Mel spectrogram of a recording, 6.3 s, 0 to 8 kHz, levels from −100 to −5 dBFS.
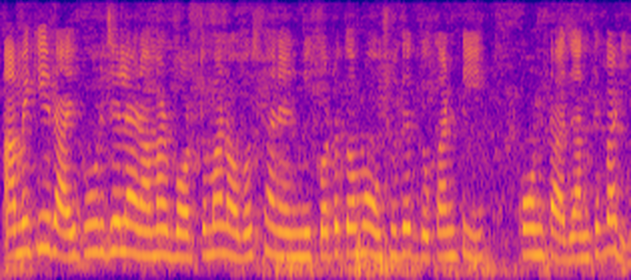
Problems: background sounds at intervals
